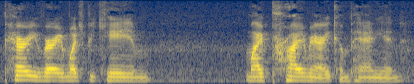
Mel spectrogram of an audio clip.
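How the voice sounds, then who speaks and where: A man's voice: medium pitch, level tone, a little slow, bright, forceful tone, a little hiss or hum. A man chatting casually as a podcast guest, wry and self-deprecating, rambling with lots of fillers. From England.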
